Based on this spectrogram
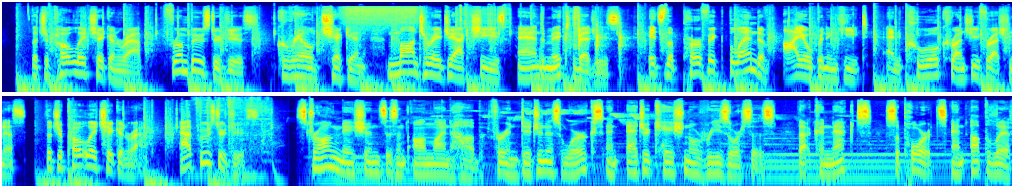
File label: Commercial Demo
